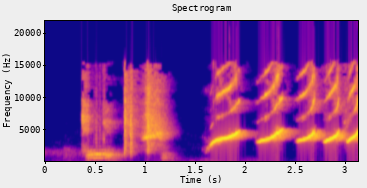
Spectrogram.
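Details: Murai batu, the white-rumped shama, in a full isian training song: a few lower slurred notes, then a run of bright, high rising whistles repeated about every half second.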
